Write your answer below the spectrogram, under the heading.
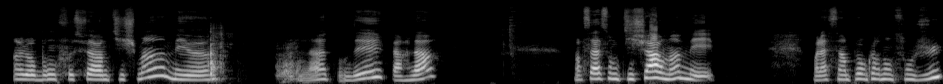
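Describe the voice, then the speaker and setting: At a moderate pace with long, frequent pauses, a woman speaks at a fairly high pitch with ordinary pitch variation, in a very clean recording with a silent background and a dry, close sound with no echo. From France, Alsatian Vosges. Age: 30s. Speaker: carpenter. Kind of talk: casual walkthrough tour. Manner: relaxed, hesitant with fillers.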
